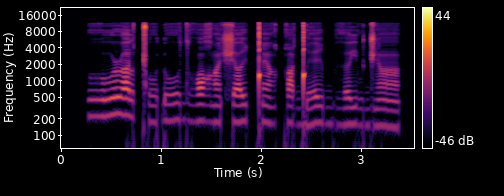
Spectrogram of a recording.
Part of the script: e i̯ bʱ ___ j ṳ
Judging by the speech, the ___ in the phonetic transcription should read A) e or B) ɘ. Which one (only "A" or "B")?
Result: B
